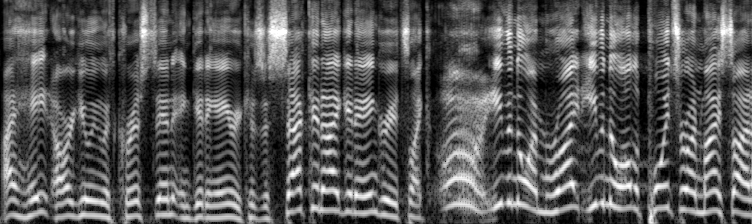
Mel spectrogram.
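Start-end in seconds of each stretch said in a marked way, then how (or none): 3.3-5.7 high-pitched exasperated lament; hammed-up, high complaint; mock frustration. Acting out frustration at losing argument.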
